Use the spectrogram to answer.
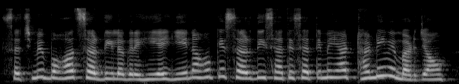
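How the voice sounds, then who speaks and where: A woman's voice: sits high, a little fast, a little mellow, close to an everyday voice. A woman playing a trembling, pleading young wife. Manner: stammering, pleading, tearful. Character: frightened, shivering young wife.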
